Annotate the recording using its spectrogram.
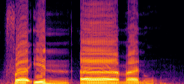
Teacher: nun sukun bertemu dengan Hamzah ini suara nunnya dibaca dengan jelas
